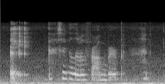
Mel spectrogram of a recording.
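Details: A young woman burping while eating: several voiced, croaking burps coming up through the throat, with low room hum behind.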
